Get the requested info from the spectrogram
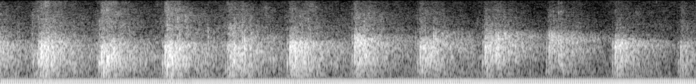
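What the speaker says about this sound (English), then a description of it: "Ladies and gentlemen, a huge round of applause for my panelists here." Audience applause for panelists at a hybrid business event, light and rhythmic with evenly spaced claps, fairly soft over a steady background hum.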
